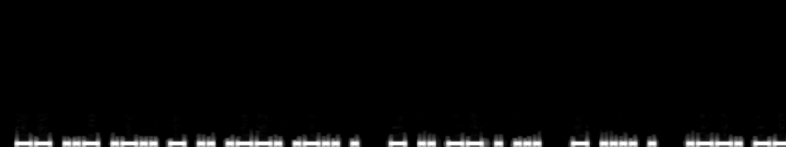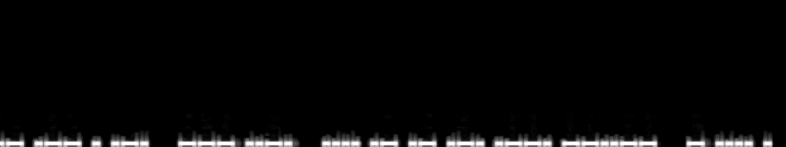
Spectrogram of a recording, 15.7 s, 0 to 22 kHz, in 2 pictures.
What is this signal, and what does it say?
Morse code, heard as a keyed tone, about 25 wpm, 600 Hz. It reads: MULTIPLE TIMES THE POWER OF HAARP, THE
